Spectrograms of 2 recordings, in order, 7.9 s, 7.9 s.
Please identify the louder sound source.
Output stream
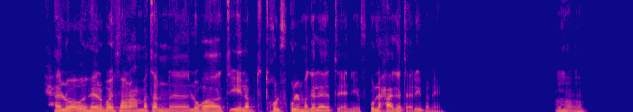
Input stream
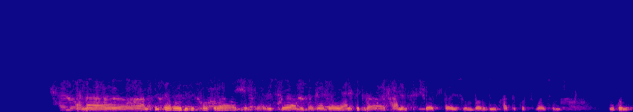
user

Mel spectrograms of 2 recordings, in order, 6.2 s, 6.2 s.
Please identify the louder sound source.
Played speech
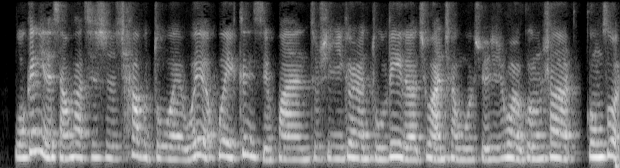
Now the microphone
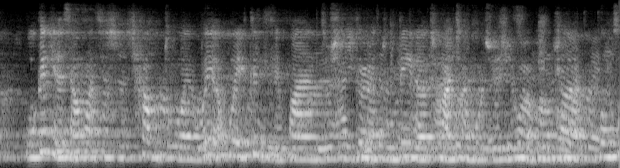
echo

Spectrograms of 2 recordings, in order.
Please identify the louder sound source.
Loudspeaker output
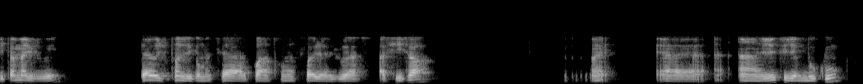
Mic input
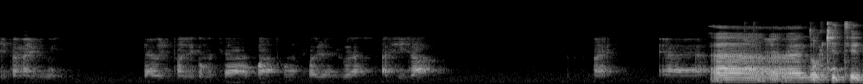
user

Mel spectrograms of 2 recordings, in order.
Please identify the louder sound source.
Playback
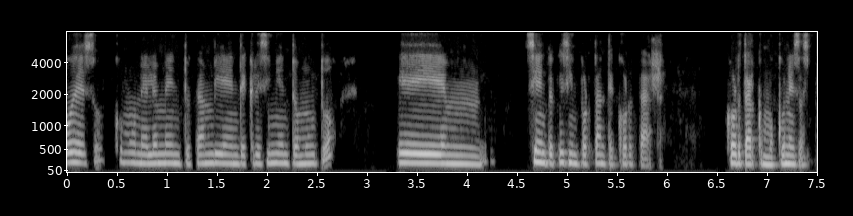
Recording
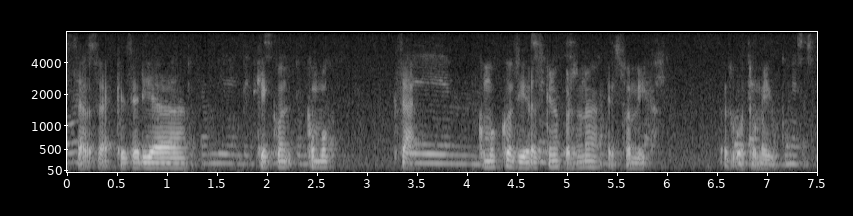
user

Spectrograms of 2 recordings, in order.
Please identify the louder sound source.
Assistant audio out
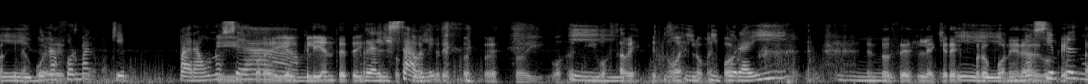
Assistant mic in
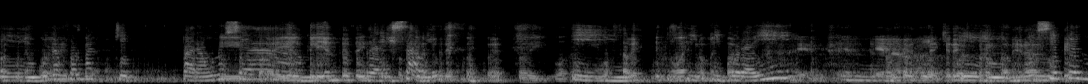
echo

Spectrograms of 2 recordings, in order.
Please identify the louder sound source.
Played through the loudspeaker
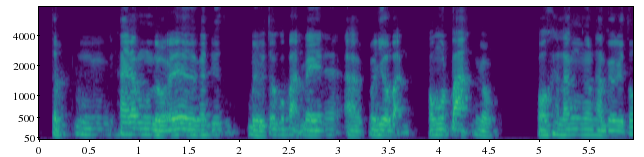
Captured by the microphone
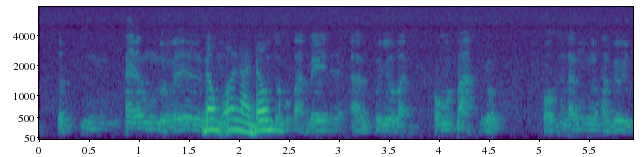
user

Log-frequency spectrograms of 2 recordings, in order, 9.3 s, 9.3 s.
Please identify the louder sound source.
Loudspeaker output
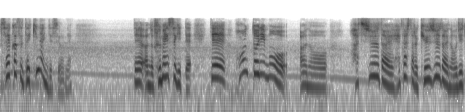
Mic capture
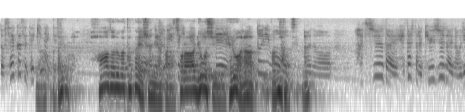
user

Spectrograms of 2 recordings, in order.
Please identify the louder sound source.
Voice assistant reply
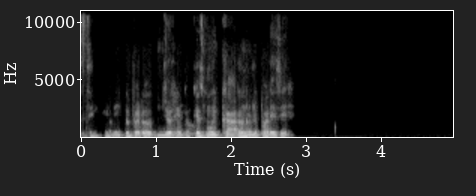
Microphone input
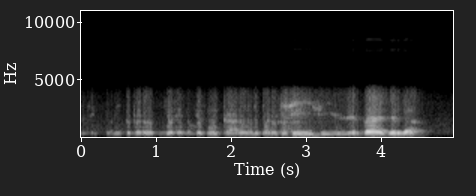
user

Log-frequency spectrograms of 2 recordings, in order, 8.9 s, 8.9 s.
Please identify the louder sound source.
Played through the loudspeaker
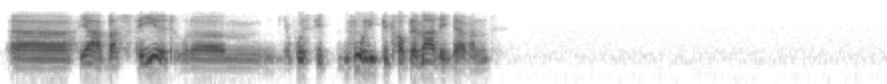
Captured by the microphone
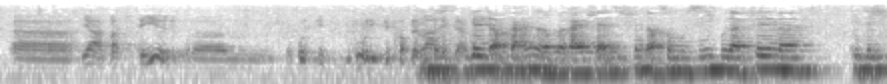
user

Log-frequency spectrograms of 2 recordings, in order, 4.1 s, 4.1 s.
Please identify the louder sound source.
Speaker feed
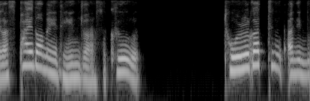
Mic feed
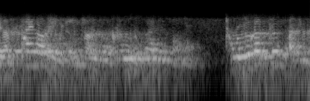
echo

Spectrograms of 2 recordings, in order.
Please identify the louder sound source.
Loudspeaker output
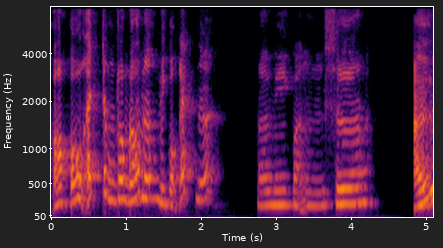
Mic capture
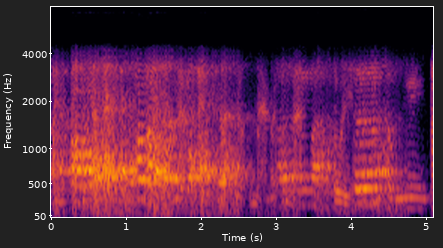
echo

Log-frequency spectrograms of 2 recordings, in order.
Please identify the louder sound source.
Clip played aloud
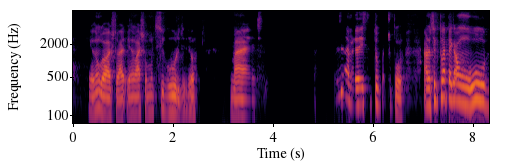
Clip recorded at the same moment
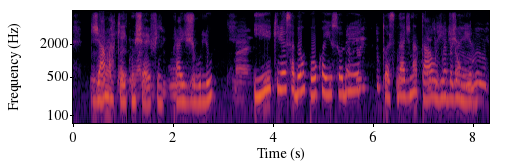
user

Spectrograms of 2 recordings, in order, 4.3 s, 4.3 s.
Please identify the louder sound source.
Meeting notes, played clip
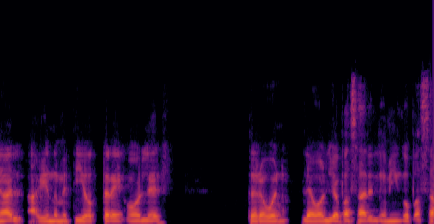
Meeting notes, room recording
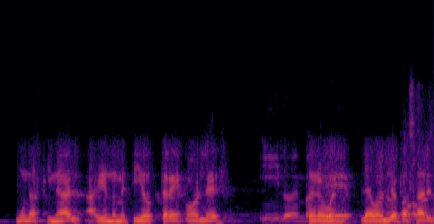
echo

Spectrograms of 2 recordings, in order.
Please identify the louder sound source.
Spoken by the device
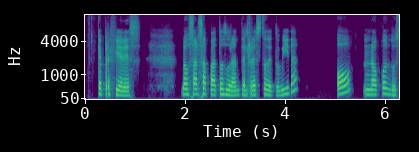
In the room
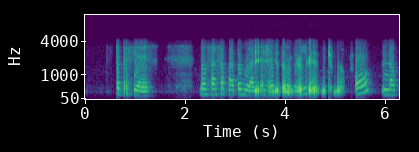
user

